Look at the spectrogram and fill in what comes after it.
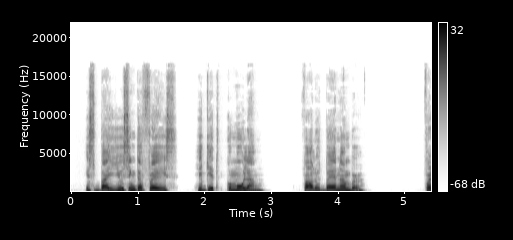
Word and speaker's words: higit kumulang: Word for word, it's higit kumulang sampu.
